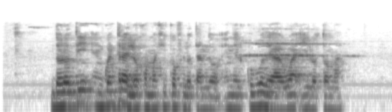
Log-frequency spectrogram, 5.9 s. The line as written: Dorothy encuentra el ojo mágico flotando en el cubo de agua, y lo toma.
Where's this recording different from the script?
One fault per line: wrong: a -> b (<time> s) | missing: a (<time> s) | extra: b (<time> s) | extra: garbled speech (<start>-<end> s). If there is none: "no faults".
no faults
